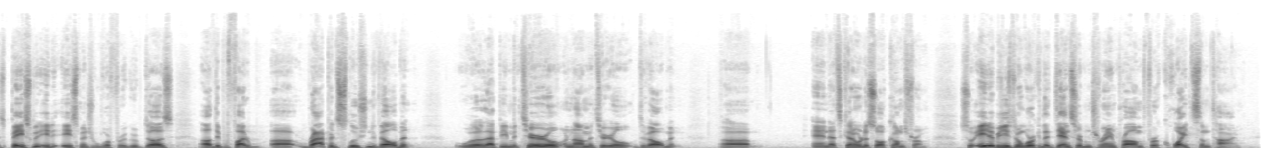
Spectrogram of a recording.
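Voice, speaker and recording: With a New York accent, a man of medium pitch speaks very fast with ordinary pitch variation on a very clean recording with a silent background. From New York City. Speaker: army officer and police detective. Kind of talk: military briefing talk. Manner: halting, many fillers.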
